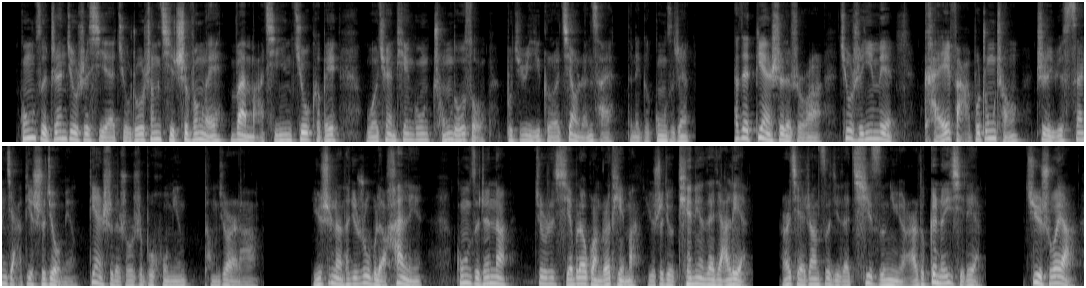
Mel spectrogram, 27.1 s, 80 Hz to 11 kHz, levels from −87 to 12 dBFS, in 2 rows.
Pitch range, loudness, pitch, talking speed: 110-145 Hz, -21 LUFS, 125 Hz, 285 characters per minute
